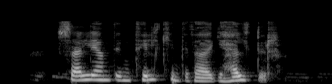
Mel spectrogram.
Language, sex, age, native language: Icelandic, female, 50-59, Icelandic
